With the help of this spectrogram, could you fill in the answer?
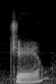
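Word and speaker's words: gaol: Bellerut Jail. Still kills me that that's pronounced jail. But, yeah, it's alright. It's sourced from a different language.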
